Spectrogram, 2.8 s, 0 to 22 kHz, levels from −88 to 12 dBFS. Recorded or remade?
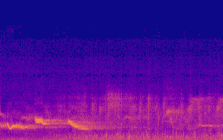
remade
